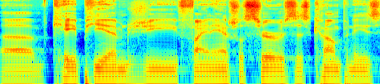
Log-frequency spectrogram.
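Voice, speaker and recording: A man talks in a very deep, low pitch. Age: 40s. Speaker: podcast host, staffing business owner. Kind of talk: interview. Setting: remote call.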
